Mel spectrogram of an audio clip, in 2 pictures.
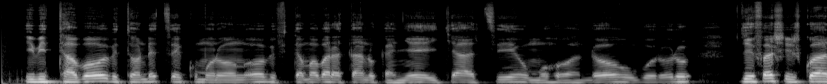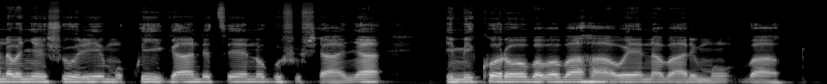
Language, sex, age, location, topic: Kinyarwanda, male, 25-35, Nyagatare, education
